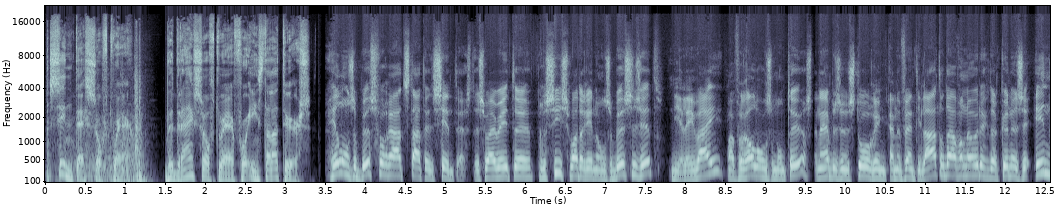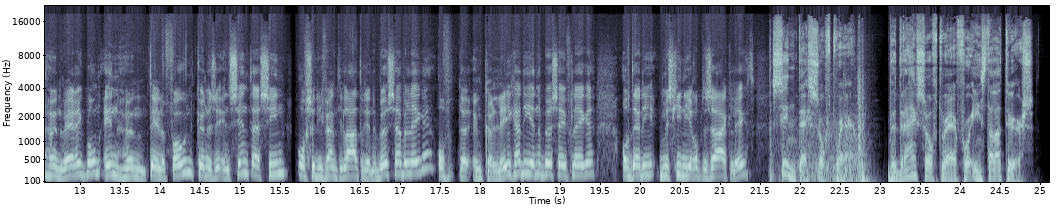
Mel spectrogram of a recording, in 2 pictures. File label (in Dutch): radiocommercial; Syntess Software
